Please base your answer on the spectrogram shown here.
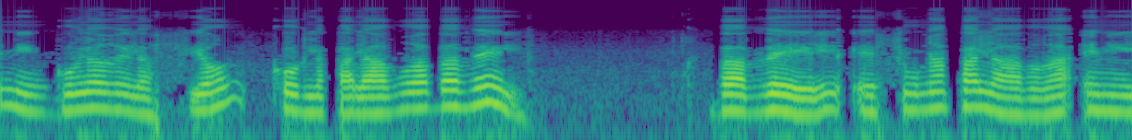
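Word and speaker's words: בָּבֶל: Por eso la ciudad se llama Babel, se pronuncia en hebreo Babel, porque ahí fue que donde el Señor confundió Balal, el idioma de toda la gente.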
